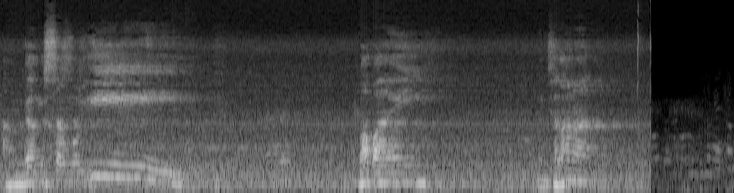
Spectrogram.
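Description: A young man speaks loudly nearby, outdoors.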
